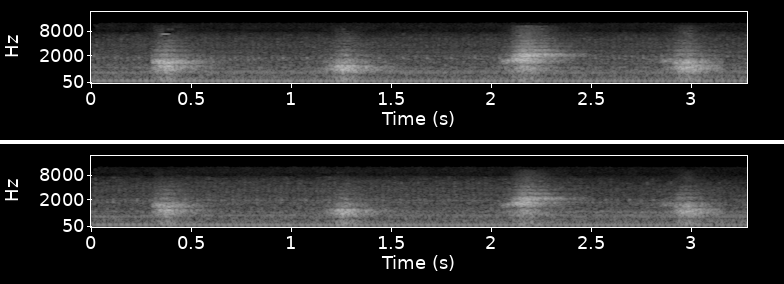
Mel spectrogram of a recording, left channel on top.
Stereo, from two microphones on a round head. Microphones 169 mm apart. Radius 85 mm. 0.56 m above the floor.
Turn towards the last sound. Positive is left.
turn(degrees=30)  # may be behind; listen again after turning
